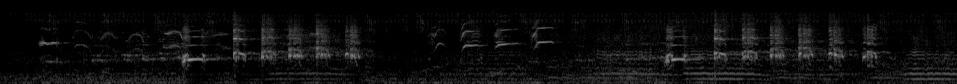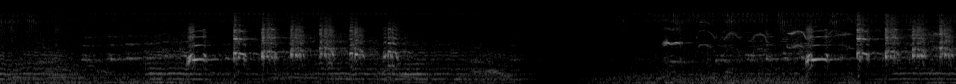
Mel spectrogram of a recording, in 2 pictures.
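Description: Jungle ambience: a bird calling in bouts of quick, repeated chirps with rising and falling notes, over a steady high insect hiss. The sound drops out for a moment after about fifteen seconds, then the calling resumes.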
